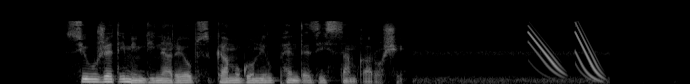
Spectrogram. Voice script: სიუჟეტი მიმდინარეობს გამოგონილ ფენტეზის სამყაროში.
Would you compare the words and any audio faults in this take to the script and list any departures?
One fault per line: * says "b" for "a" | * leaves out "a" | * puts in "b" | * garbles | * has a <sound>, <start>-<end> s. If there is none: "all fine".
* has a chirp, 5.3-6.1 s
